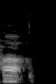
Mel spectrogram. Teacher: लेकिन जो हा है ये कंठ के इस निचले वाले भाग से बोला जाता है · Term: काकल्य वर्ण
